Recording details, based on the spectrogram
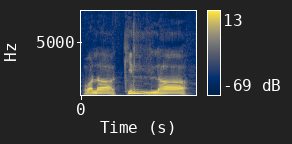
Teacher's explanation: ولا کلا کاف کو لام میں ملا کر پڑھیں گے اور نون کو چھوڑ دیں گے، اس لیے کہ لکھنے میں آتا ہے، پڑھنے میں نہیں آتا، یہ قاعدہ ہے، دھیان رکھیں گے۔ ولا کلا لام میں الف لگا ہوا ہے، الف سے پہلے زبر ہے، زبر کو کھینچ کر پڑھیں گے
